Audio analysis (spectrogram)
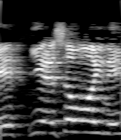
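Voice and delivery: high, loud, drawn-out smiling greeting; smiling delivery. Shown as a demonstration. Preacher showing how to hand out leaflets, smiling delivery. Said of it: "你笑笑地".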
